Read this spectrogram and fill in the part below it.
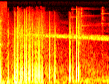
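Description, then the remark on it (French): A rapid cluster of fireworks bursts, several sharp cracks and pops crowding together, then a few scattered bangs and a faint lingering whistle as the display fades. “C'était le bruit du feu d'artifice.”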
